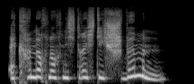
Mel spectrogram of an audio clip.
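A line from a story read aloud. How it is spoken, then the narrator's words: Mother calling out. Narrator (German): rief Mama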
